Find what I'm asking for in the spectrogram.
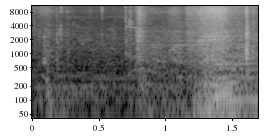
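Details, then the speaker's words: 2000 Suzuki Baleno DX manual sedan, about 211,000 km on the odometer and nearly 21 years old: short crank, then it catches, revs briefly and settles into a steady low idle. A clean, normal start with a slightly sporty "ngeng" note. "Nah, ini lah udah nyala teman-teman. Suaranya, nah suaranya sedikit anak muda teman-teman, ada ngeng-ngengnya."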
